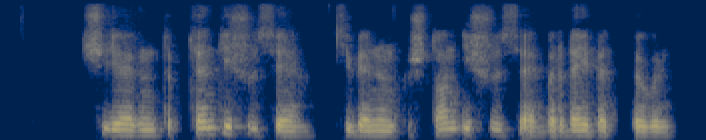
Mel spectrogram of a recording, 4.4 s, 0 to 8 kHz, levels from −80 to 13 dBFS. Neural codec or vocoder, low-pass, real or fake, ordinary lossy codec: codec, 16 kHz in and 24 kHz out, 1 kbps, XY-Tokenizer; 7.2 kHz; fake; MP3, 48 kbps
